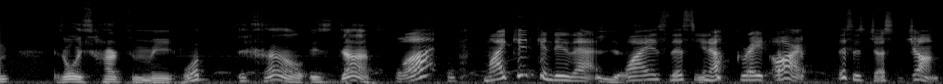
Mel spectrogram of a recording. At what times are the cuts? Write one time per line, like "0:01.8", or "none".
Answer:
0:01.8
0:03.8
0:08.2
